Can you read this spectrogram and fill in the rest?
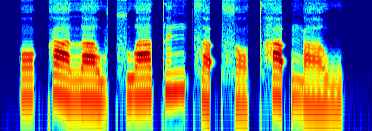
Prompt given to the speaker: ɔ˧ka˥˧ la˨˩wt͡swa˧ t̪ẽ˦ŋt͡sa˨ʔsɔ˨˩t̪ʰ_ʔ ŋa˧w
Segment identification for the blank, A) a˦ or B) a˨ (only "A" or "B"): A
